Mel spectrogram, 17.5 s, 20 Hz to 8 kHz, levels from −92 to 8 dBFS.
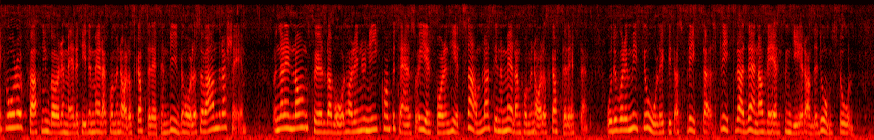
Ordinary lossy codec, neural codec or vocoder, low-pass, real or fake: MP3, 64 kbps; codec, 16 kHz, 4.8 kbps, FACodec; 7.2 kHz; fake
